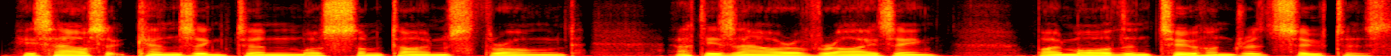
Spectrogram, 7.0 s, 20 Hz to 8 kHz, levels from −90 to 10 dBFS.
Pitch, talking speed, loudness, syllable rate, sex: 130 Hz, 155 wpm, -18 LUFS, 4.7 syllables/s, male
